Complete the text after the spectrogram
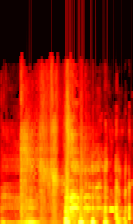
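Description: A drawn-out, wavering, buzzy fart lasting about a second, followed right away by choppy bursts of laughter.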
